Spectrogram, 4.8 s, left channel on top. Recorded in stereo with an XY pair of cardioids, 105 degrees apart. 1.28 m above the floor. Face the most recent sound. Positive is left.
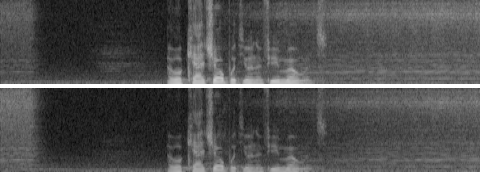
turn(degrees=50)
